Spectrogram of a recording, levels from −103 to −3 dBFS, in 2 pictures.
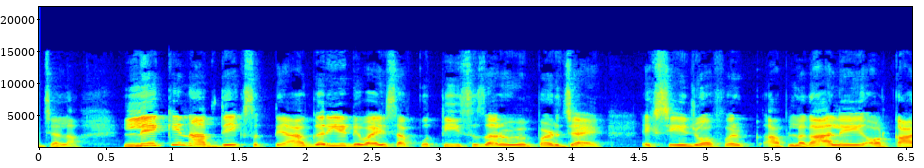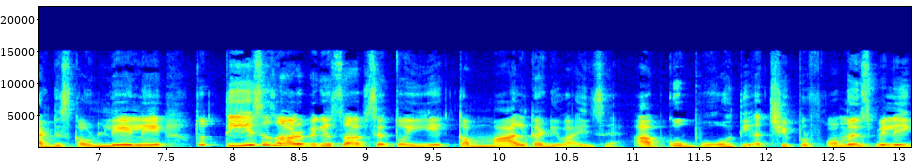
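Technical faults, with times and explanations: No technical faults are present, so there are no times or explanations to give.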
